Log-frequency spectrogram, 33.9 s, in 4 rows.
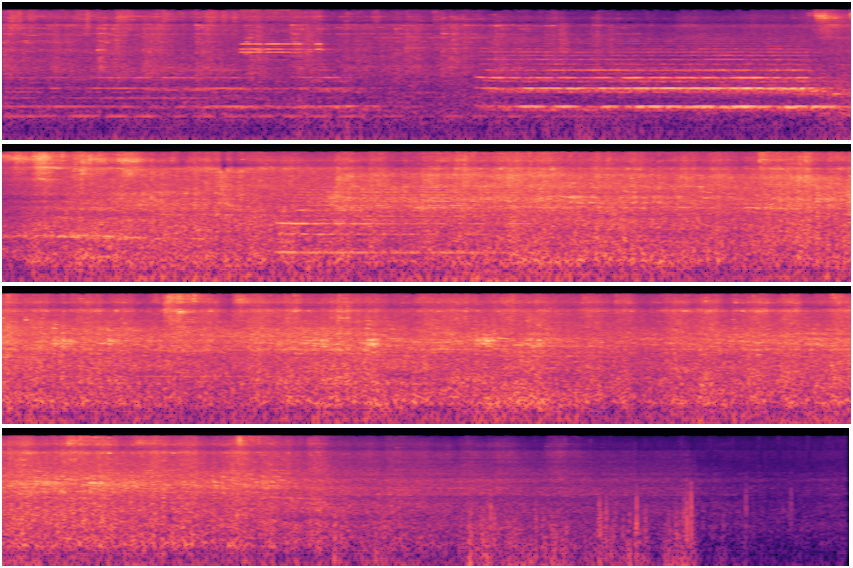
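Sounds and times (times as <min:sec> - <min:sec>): passenger coaches rumbling by: 0:00.0 - 0:33.9
locomotive air horn blast: 0:00.1 - 0:03.8, 0:04.8 - 0:10.0, 0:11.2 - 0:13.8.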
